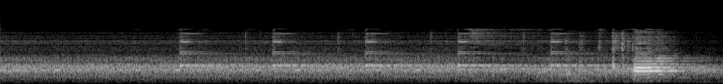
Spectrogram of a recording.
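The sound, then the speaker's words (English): A passenger train, train number 82, the Silver Star from Washington, rolls into Baltimore station on track 1 with a steady low rumble, rhythmic clicking of wheels over rail joints, and a brief high brake squeal near the end. “Now arriving on track 1 from Washington, train number 82, the Silver Star.”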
